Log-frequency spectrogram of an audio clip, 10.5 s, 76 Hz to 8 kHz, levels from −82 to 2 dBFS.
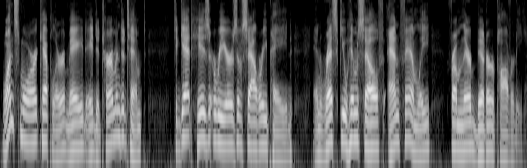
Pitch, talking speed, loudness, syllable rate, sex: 140 Hz, 130 wpm, -18 LUFS, 4.2 syllables/s, male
